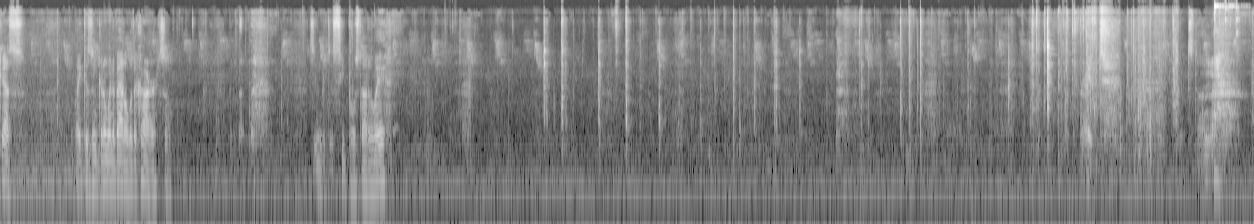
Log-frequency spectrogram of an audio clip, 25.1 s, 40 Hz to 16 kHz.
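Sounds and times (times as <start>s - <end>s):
hand tools clicking and clinking: 24.2s - 25.0s.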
